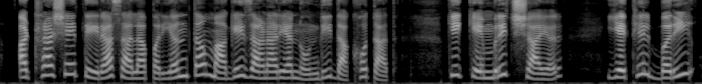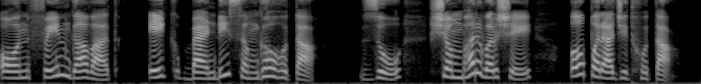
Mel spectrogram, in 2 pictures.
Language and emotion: Marathi, neutral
